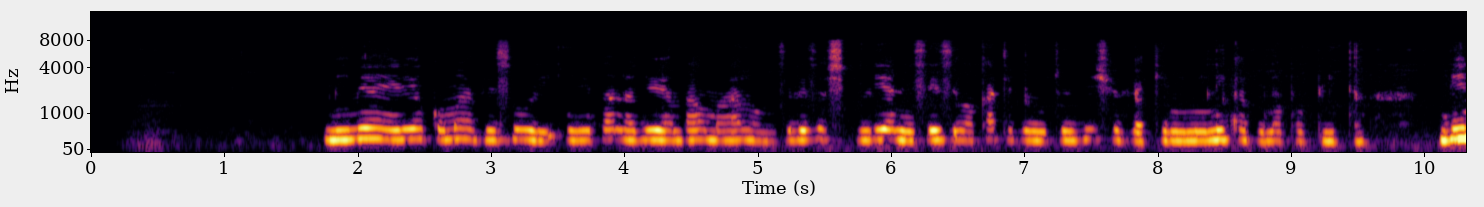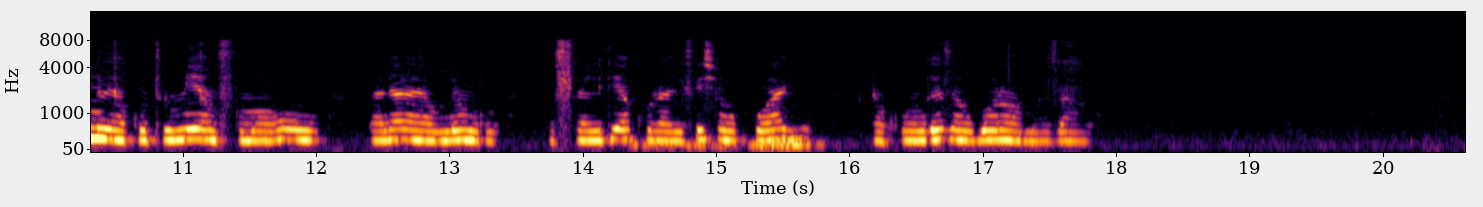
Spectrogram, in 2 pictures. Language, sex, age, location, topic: Swahili, female, 25-35, Dar es Salaam, agriculture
